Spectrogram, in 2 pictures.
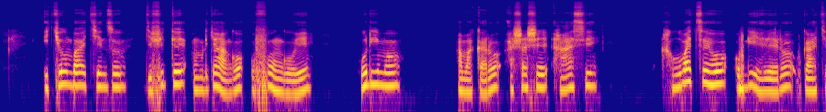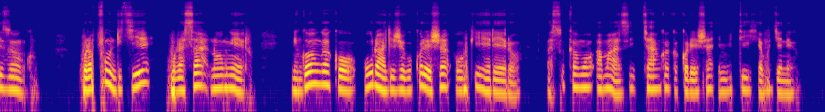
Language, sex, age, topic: Kinyarwanda, male, 18-24, finance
